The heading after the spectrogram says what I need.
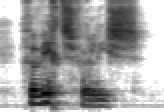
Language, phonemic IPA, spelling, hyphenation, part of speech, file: Dutch, /ɣəˈʋɪxts.vərˌlis/, gewichtsverlies, ge‧wichts‧ver‧lies, noun, Nl-gewichtsverlies.ogg
- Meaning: weight loss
